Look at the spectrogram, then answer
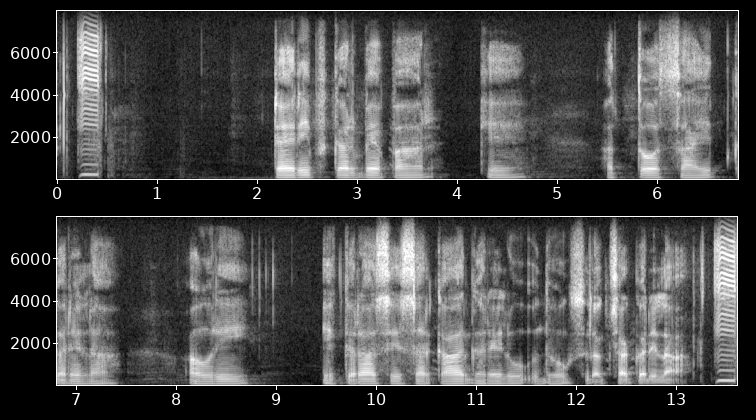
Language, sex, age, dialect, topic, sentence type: Bhojpuri, male, 25-30, Southern / Standard, banking, statement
